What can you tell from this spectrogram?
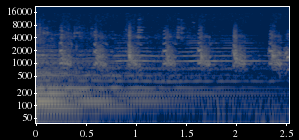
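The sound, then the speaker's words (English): A North American wild turkey gobbles in a rapid, rolling burst of throaty, warbling notes, about seven quick pulses that rise and fall, loud and on its own with no talking. “All are welcome at this roundtable conversation about one of the wariest creatures in the woods. That's the North American wild turkey.”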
